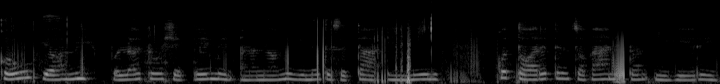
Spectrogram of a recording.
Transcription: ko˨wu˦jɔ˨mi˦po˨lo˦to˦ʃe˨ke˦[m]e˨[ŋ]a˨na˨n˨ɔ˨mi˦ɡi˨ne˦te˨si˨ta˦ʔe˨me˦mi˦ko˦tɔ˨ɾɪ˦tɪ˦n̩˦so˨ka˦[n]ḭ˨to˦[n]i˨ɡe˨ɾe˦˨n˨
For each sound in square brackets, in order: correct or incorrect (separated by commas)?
correct, incorrect, correct, correct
